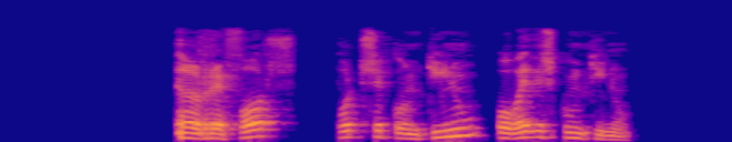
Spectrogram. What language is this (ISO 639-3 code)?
cat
